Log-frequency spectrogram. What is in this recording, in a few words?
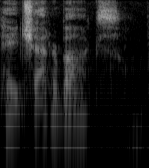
hey chatterbox, en-us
